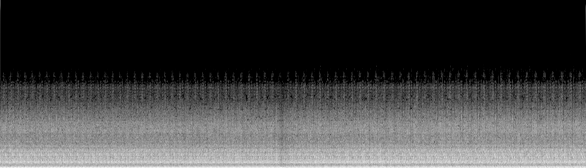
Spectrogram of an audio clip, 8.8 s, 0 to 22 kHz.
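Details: Dodge Charger Hemi V8 at steady idle, recorded inside the driver's-side engine bay: a quick, even, light top-end tick at engine speed. No exhaust smoke, so the owner doubts a dropped valve; source not pinned down.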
